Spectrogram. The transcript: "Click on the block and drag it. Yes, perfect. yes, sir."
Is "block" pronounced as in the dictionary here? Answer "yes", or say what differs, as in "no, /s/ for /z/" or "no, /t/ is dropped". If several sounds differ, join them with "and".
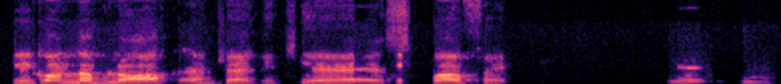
yes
